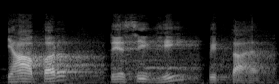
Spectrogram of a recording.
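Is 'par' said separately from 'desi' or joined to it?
separately. There is a break between par and desi.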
